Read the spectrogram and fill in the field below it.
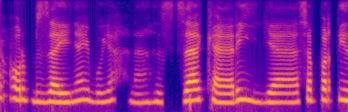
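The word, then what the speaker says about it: زكريا: Tidak ja tapi za. Zakaria. Zakaria Ro-nya nggak panjang, jadi bukan Zakaria, tapi Zakaria. Huruf ya-nya ditekan.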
